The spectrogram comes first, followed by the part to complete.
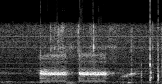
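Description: Electronic telephone ringing tone: two steady beeps of about half a second each, a short gap apart, the pattern repeating.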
